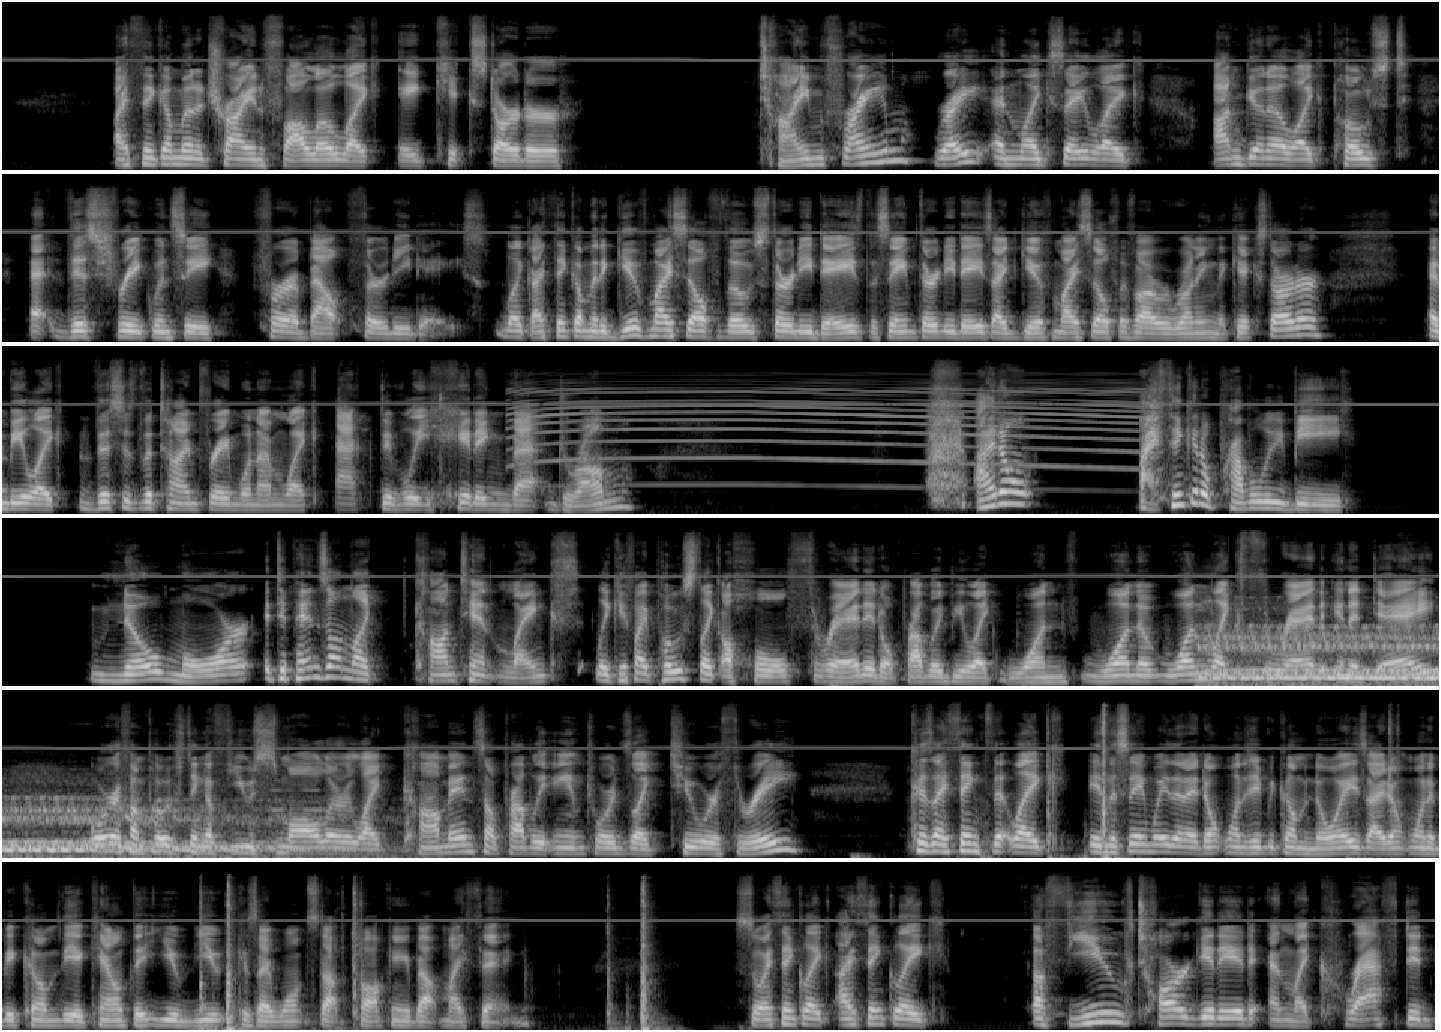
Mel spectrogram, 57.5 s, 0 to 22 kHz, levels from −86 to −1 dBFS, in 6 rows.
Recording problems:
high-pitched whine; faint; throughout; 5 kHz, 20 dB below the speech
siren; faint; from 23 to 27 s; peak 10 dB below the speech
siren; loud; from 37 to 41 s; peak 1 dB above the speech
door banging; noticeable; from 45 to 52 s; peak 6 dB below the speech

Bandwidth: 15.5 kHz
